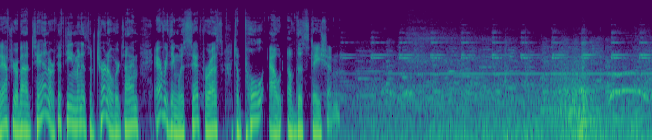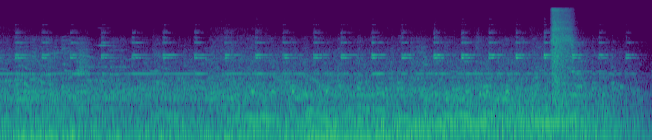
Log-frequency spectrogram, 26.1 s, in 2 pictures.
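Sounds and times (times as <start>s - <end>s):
train low rumble: 6.6s - 26.0s
bell ringing: 6.8s - 26.0s.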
